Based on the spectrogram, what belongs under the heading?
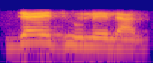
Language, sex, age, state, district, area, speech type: Sindhi, female, 30-45, Delhi, South Delhi, urban, conversation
